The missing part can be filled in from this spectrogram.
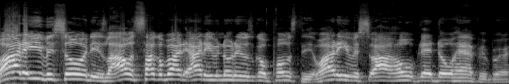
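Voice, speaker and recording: A man projects his voice, raised and high in pitch. The tone is bright and sharp. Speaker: sports reaction streamer. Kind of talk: casual reaction commentary. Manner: halting, stumbling over words; animated.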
